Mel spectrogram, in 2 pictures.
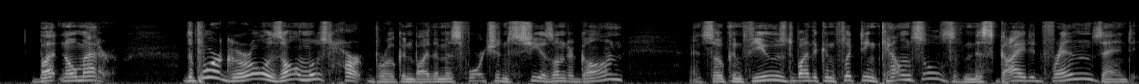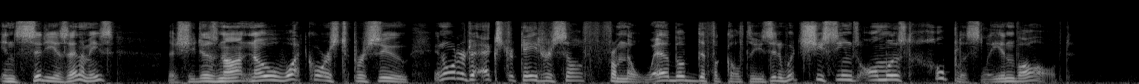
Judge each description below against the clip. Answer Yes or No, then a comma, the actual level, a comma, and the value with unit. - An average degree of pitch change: No, wide, 6.8 semitones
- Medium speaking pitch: Yes, medium, 160 Hz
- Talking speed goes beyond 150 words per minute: No, average, 140 wpm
